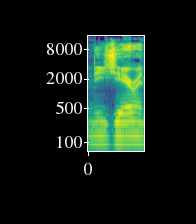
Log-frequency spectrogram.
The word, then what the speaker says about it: Niger: For those who don't know, like I mentioned, they've been serving in a place called Nigeria. And we were chatting earlier about this place. I think I pronounced that right. Is that right? – Niger.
